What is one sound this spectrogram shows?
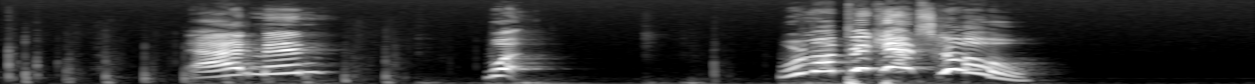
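A young man speaks with animation close to a headset microphone.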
